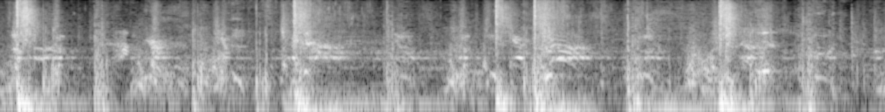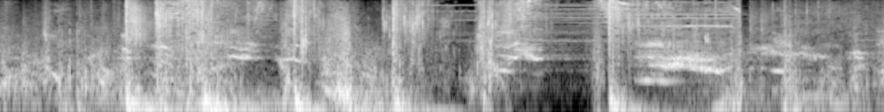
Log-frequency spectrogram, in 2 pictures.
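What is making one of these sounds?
Fighters grunt and yell as they strike.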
